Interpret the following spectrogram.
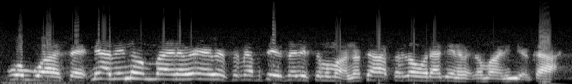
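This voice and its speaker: A man with a high voice and a Jamaican accent talks on a three-way phone call. He is emphatic, repeating himself in slangy patois, and the line is dull and muffled. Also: fast.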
